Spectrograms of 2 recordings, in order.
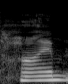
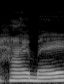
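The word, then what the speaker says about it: Chaim: wrong this whole video it's Heim not Jaime but I'll say it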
